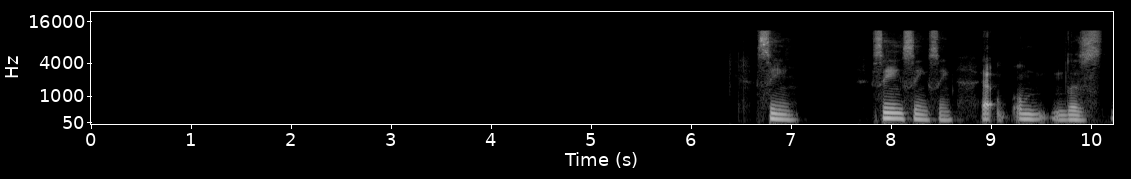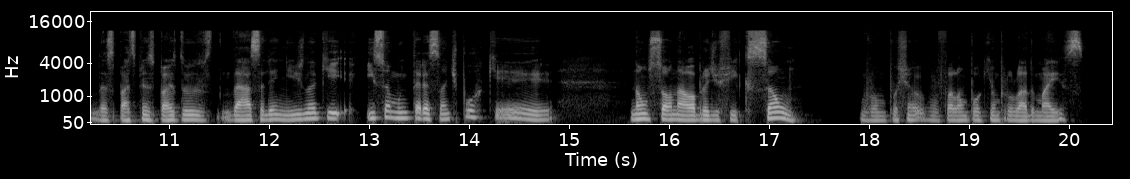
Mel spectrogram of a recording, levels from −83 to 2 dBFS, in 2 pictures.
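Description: Gaps between stream segments occur at 0.45, 1.48, 3.51, 4.55, 6.60 and 7.62 s, lasting 20 to 47 ms each. Consecutive 1-second segments are timestamped slightly apart, so the player inserts silence, heard as abrupt hard-edged dropouts in the speech with nothing missing.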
